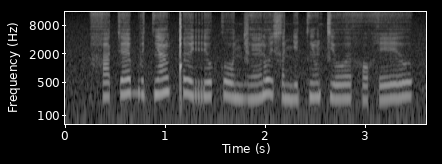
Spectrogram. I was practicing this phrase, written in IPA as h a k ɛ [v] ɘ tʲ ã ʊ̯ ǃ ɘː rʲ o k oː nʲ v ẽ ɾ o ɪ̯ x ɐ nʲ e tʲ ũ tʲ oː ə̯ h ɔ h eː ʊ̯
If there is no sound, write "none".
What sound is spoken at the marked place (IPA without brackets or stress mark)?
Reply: b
